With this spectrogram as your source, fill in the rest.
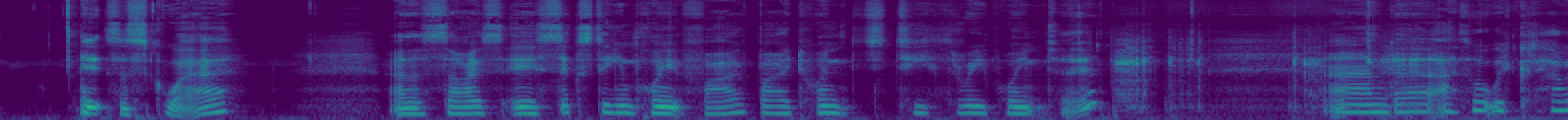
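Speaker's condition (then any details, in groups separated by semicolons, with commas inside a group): No condition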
